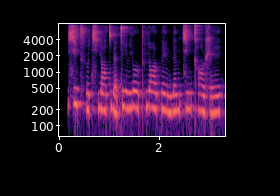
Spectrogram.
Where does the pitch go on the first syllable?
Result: falling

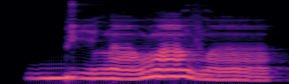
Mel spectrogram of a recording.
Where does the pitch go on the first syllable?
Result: low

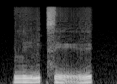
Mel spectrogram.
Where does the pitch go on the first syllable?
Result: rising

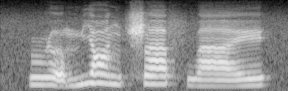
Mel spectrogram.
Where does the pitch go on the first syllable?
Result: low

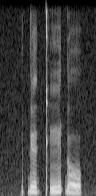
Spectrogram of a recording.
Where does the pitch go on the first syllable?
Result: low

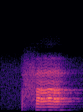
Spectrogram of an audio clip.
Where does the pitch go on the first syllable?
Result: high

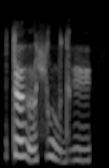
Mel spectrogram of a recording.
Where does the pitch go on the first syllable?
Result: high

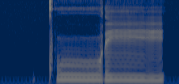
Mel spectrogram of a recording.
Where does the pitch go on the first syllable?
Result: low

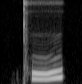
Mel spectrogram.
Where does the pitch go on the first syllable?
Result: rising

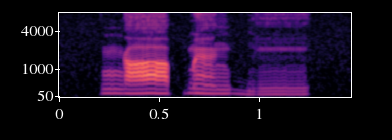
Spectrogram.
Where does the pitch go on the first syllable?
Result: high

